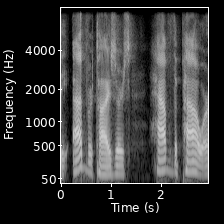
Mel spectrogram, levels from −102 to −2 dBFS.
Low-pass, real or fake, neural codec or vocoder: 7.2 kHz; fake; codec, 16 kHz, 8 kbps, FunCodec, trained on Chinese and English, 25 frames a second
